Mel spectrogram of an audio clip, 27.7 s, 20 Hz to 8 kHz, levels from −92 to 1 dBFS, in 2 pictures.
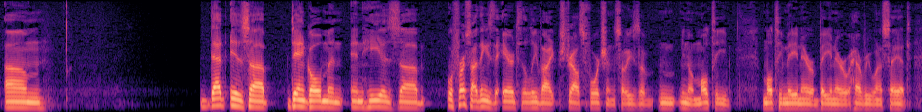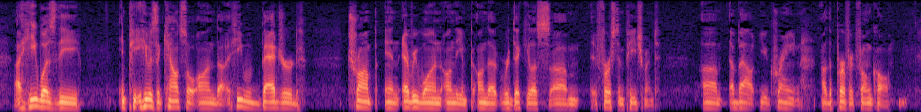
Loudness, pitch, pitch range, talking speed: -21 LUFS, 100 Hz, 90-110 Hz, 150 wpm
